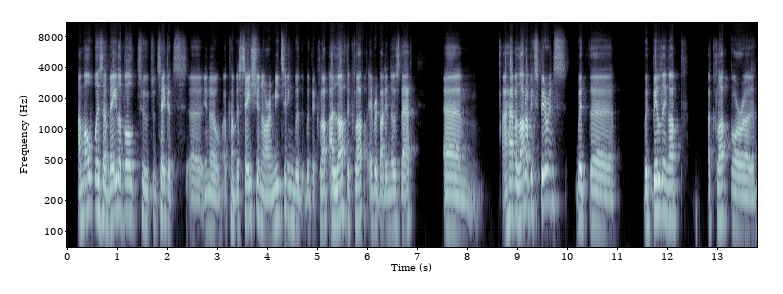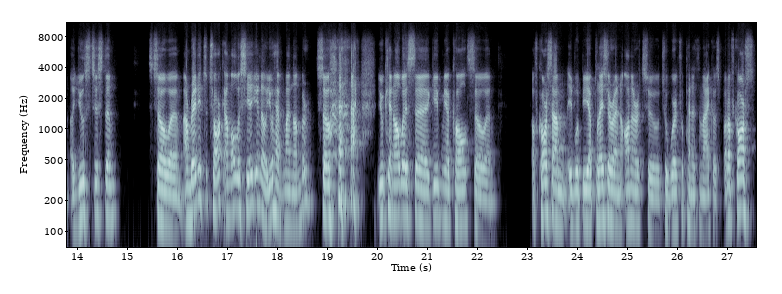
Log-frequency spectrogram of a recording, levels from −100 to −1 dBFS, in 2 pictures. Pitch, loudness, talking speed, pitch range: 130 Hz, -24 LUFS, 195 wpm, 115-145 Hz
